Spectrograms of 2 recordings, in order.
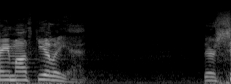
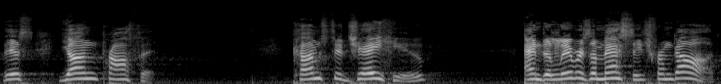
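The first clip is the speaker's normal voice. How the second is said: preaching; 5 dB louder than usual. Acted. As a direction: drive each phrase home from the pulpit. Preaching the climax at full force.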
